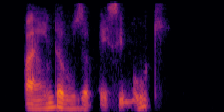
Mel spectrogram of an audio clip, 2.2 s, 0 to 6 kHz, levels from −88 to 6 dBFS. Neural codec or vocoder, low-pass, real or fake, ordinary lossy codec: codec, 24 kHz, 1.5 kbps, HILCodec; 5.4 kHz; fake; MP3, 48 kbps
